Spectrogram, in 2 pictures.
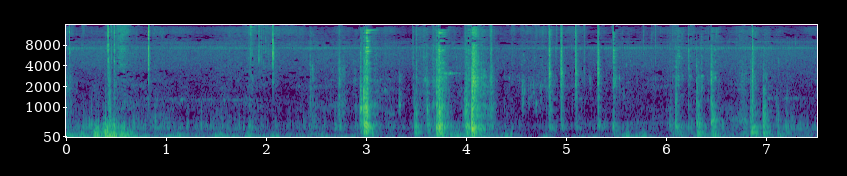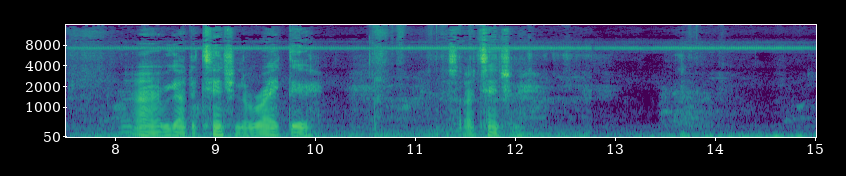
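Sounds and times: metal bolts clinking: 2.7s - 4.3s.

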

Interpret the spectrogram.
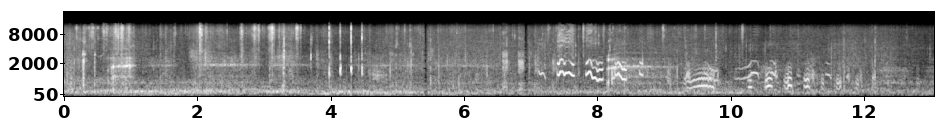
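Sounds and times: puppies whimpering: 6.8s - 12.1s.

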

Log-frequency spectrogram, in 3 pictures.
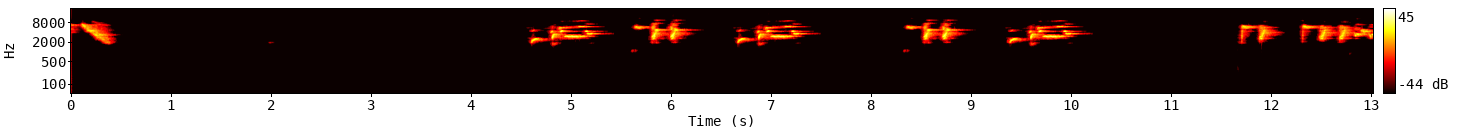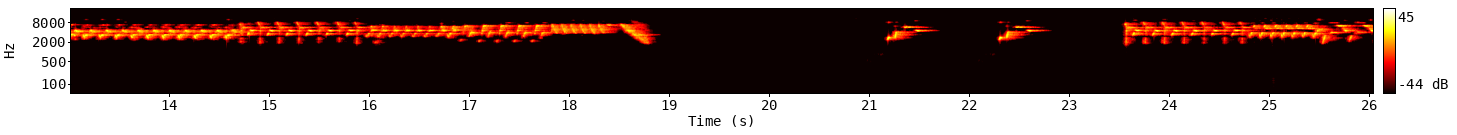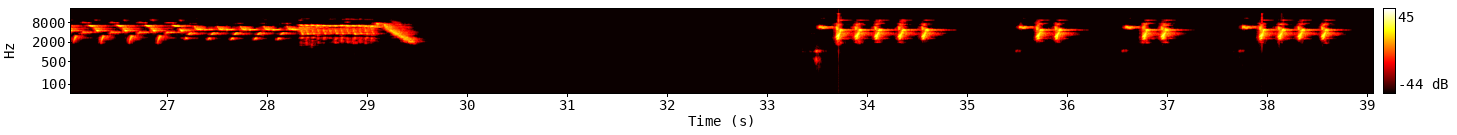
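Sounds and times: goldfinch song trills: 11.7s - 18.8s, 23.6s - 29.3s.

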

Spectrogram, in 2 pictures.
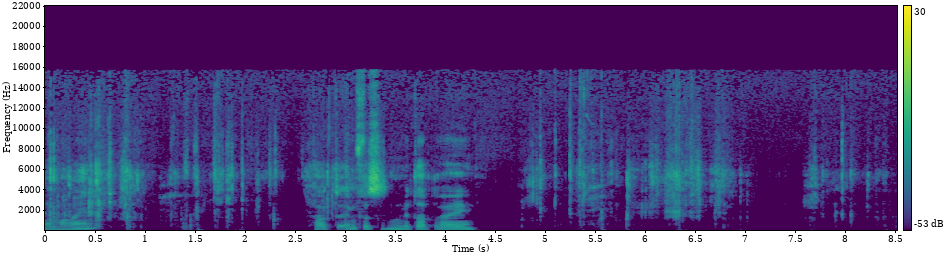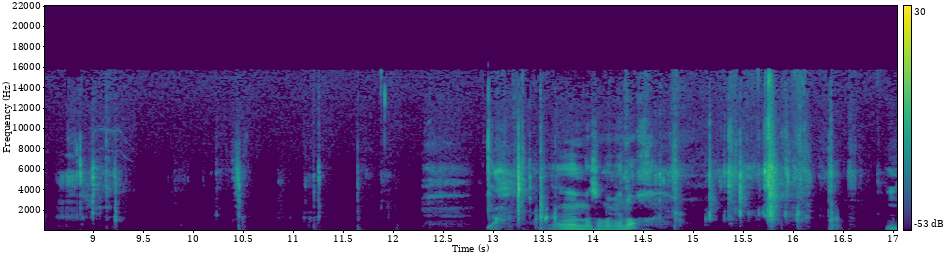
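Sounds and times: paper pages turning: 0.0s - 3.1s, 4.7s - 12.1s, 13.0s - 13.8s, 14.6s - 16.8s.

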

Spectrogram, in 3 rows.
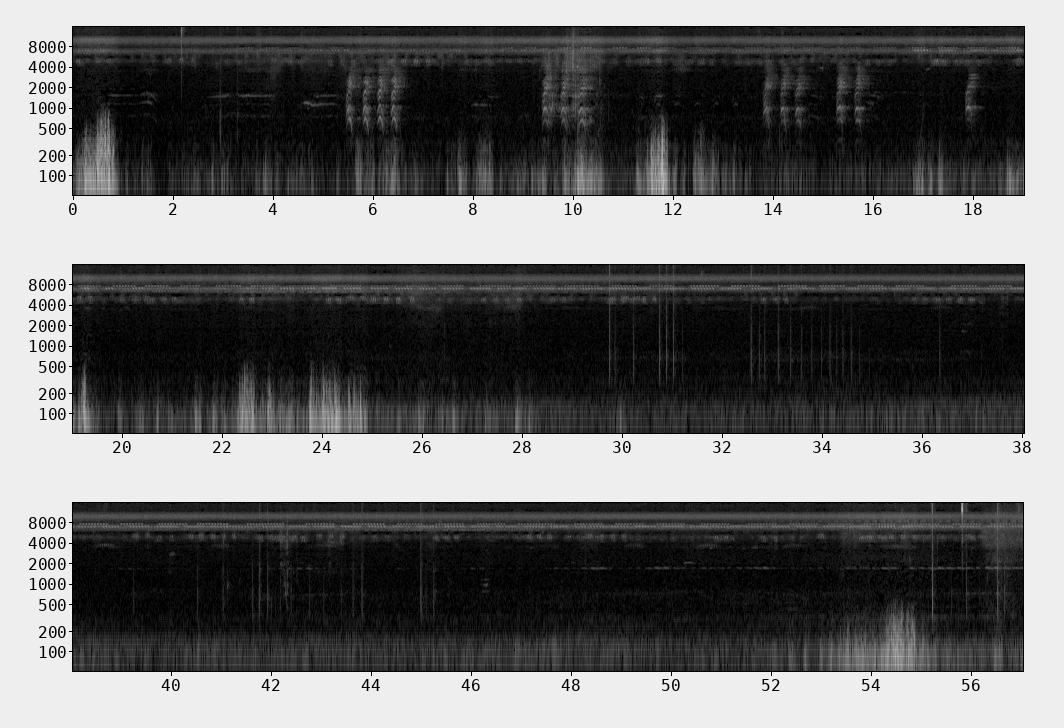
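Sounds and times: insect pulsing trill: 0.0s - 57.0s
insects chirring: 0.0s - 57.0s.

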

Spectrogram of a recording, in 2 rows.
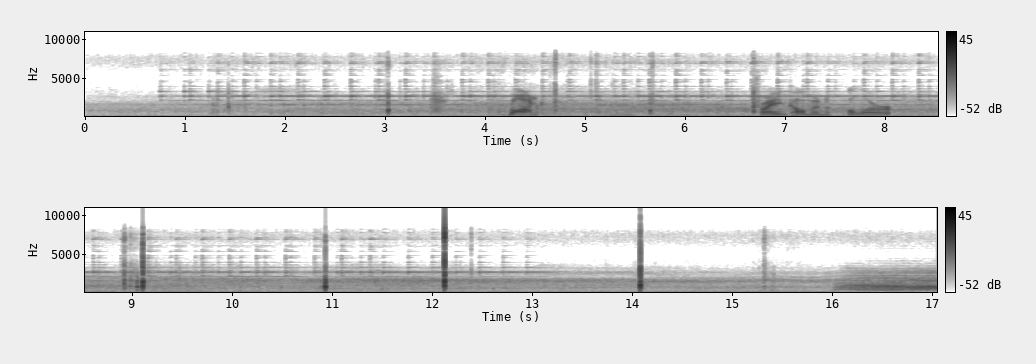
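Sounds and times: locomotive horn: 16.0s - 17.0s.

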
